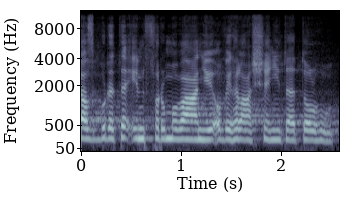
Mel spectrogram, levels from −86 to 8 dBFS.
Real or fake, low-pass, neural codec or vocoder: fake; 10.8 kHz; autoencoder, 48 kHz, 128 numbers a frame, DAC-VAE, trained on Japanese speech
